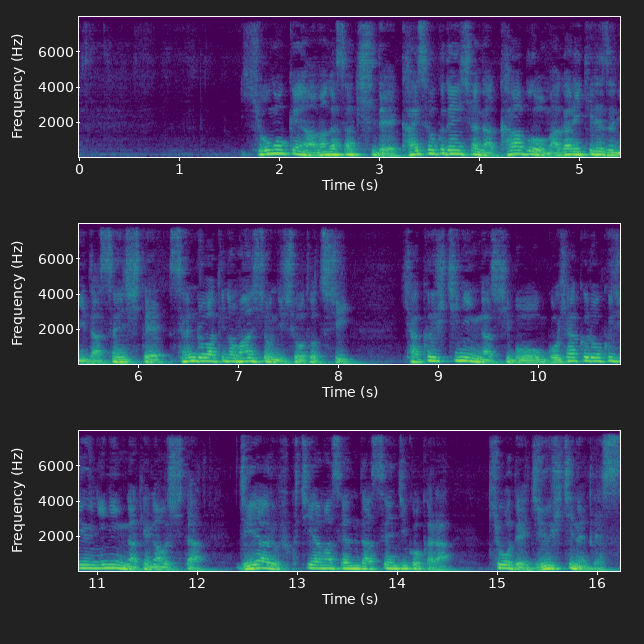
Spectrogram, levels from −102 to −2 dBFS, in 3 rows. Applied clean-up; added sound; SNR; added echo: none; none; none; reverberation time 0.3 s.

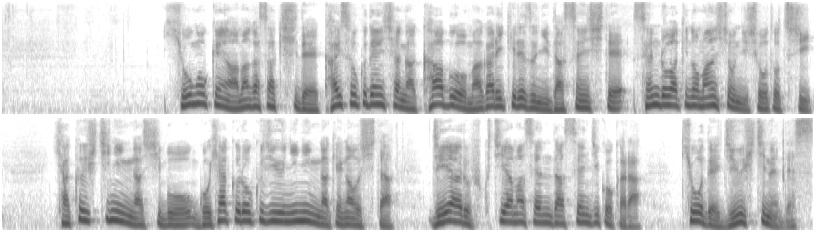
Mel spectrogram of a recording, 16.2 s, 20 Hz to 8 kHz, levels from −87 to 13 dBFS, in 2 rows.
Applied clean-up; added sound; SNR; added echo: none; none; none; none.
